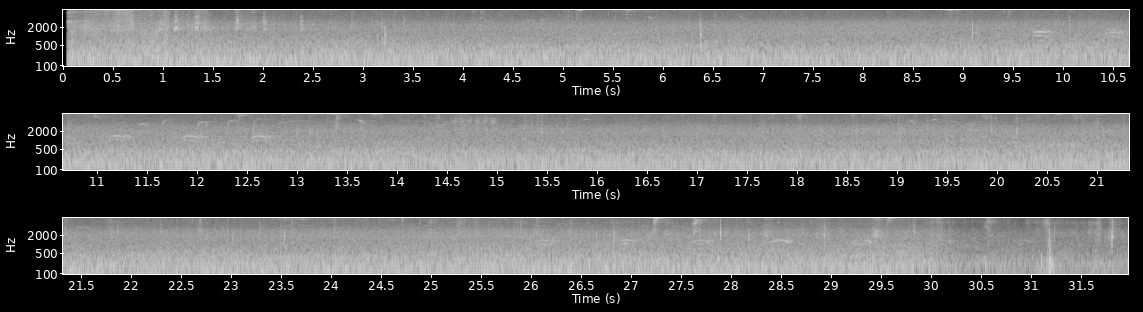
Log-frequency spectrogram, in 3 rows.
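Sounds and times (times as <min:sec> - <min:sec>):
lower arched bird calls: 0:09.7 - 0:15.1, 0:25.9 - 0:31.1.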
